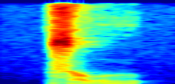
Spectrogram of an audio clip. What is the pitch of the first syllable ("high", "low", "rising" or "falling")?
low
